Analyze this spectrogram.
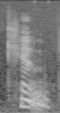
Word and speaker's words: can: cannot do it if they say I can do it I can do it I can do it that means that they can do it because they're pronouncing that as kin okay so listen for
